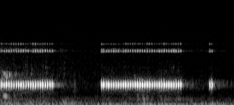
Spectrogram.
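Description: A telephone rings over a phone line, heard as two long, steady electronic rings separated by a pause, then a brief blip of a third, thin and filtered over a low background hum.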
